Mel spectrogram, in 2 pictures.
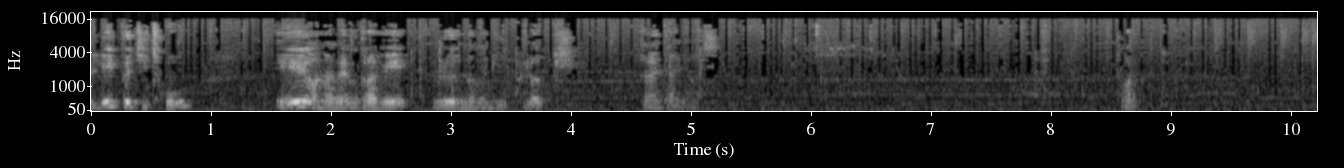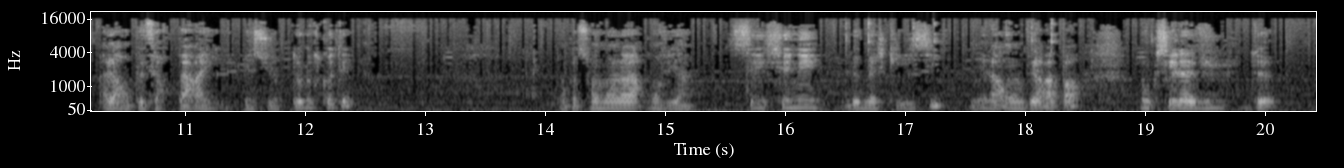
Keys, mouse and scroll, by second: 3.1-6.9 middle drag, 8.2-10.8 middle drag, 14.2-16.6 middle drag, 14.2-14.8 scroll down 1, 16.6-20.4 right drag.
